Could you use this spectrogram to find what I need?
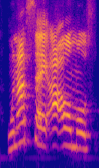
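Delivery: ordinary talk, nothing marked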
